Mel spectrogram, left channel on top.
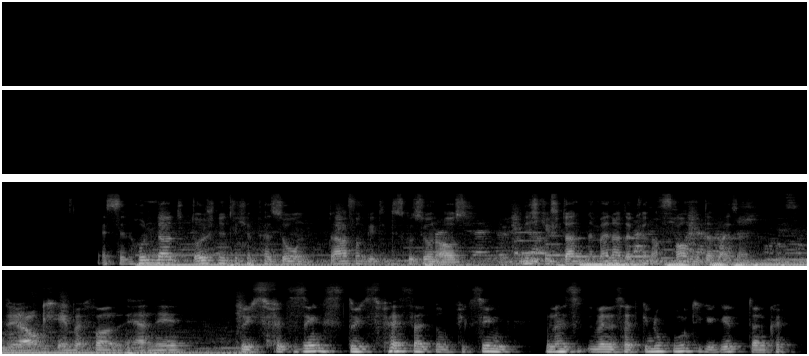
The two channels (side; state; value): left; silent; digital silence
